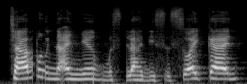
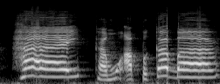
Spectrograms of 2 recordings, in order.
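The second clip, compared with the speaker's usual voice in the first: higher, louder hai across the room; calling out a greeting; 7 semitones higher, 5 dB louder than usual. Shown as a demonstration. Teacher greeting someone to show pupils, higher and louder. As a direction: hail a friend to get attention. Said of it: "untuk menegur seseorang atau menarik perhatian".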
